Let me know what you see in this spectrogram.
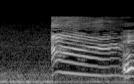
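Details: Baby crying: a brief high-pitched wail with falling pitch, then the start of a second cry, just before the baby seems about to sneeze; infant cry.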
